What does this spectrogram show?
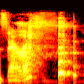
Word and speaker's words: Sarah: no more announcements so sehr if you want to drive in I'm sorry saying my name sir oh okay I'm Sarah so our call today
